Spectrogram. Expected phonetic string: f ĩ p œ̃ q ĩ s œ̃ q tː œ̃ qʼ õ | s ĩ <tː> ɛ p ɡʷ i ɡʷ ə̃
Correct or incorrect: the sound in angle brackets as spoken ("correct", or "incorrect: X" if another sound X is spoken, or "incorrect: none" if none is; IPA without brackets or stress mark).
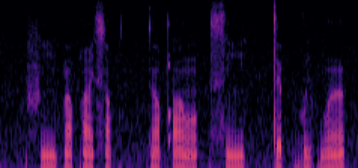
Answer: correct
